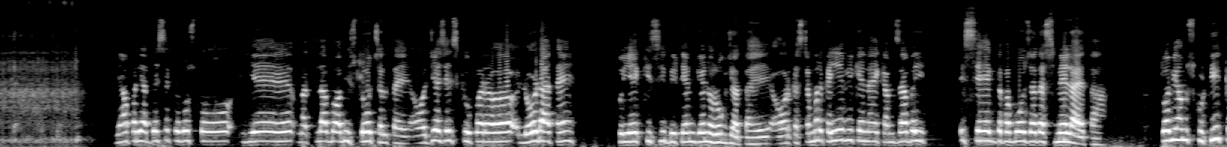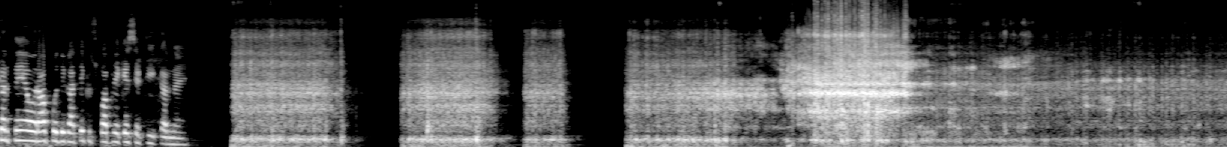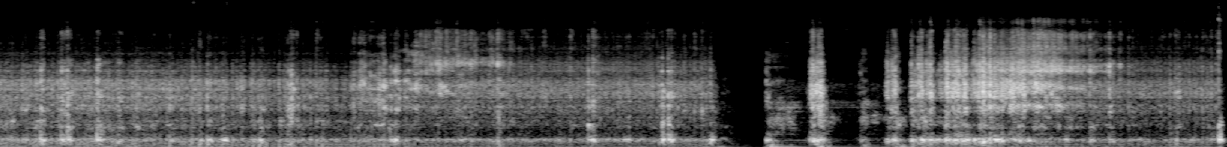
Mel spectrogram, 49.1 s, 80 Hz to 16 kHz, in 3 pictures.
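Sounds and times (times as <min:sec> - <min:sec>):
blender motor running: 0:00.0 - 0:01.2, 0:19.4 - 0:21.1, 0:21.7 - 0:24.0, 0:24.7 - 0:49.0.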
